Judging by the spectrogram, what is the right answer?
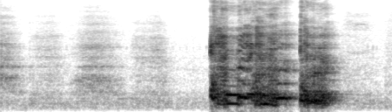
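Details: Quick coughing fit in a bathroom, leaving eyes watering and gasping for air, with some spitting: faint sounds, then two loud harsh coughing bursts in a small echoey room.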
